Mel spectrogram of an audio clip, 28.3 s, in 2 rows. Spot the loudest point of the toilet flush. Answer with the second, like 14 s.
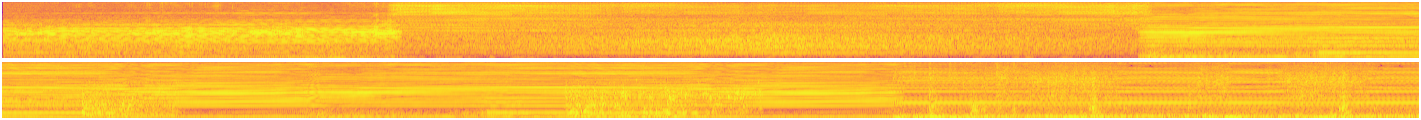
20 s.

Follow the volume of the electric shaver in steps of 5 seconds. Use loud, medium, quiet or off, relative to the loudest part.
loud, medium, loud, loud, loud, loud.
